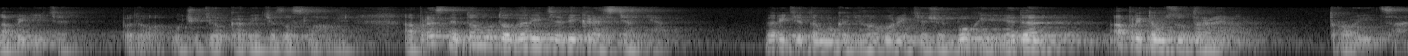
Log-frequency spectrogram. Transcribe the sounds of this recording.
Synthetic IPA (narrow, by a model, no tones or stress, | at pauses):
nɔʋiɟiːcɛ | pɔ̰ʋɛ̰d̪a̰la̰ʔut͡ʃicɛʎkaʋicɛzɔslaːʋɪɛapɾɛsɲɛt̪ɔmut̪ɔʋɛɾiːcɛʋikɾɛscaɲɪa | ʋɛɾiːcɛt̪ɔmukɛɟɦɔʋɔɾiːcɛʒɛbɔɣjɛjɛd̪ɛna̰pɾit̪ɔmsuːt̪ɾɛːna | t̪ɾɔjit͡sḁ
